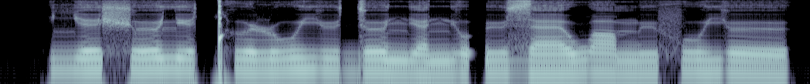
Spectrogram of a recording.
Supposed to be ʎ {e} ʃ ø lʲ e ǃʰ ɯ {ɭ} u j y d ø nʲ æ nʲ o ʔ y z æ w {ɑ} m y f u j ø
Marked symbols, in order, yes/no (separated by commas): yes, yes, yes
